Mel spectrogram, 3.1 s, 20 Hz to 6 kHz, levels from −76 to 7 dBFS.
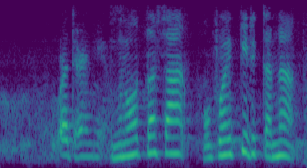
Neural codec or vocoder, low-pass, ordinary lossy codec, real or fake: codec, 16 kHz, 1 kbps, FunCodec, trained on LibriTTS, 50 frames a second; 5.4 kHz; AAC, 32 kbps; fake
